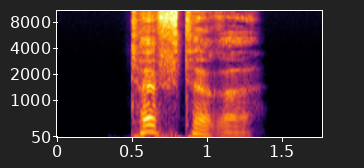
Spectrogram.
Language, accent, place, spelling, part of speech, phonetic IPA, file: German, Germany, Berlin, töftere, adjective, [ˈtœftəʁə], De-töftere.ogg
- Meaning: inflection of töfte: 1. strong/mixed nominative/accusative feminine singular comparative degree 2. strong nominative/accusative plural comparative degree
